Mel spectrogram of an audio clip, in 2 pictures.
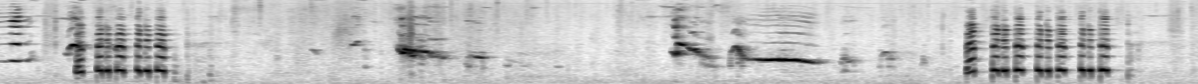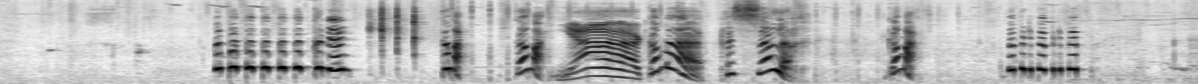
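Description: Puppies yip and whine in short, high bursts.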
